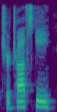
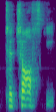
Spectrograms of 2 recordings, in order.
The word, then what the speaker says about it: Tchaikovsky: It's actually called the Swan Lake song, and I believe it was by I can't pronounce his name. It's like Cherchovsky. It was a Russian guy, but he did Tchaikovsky.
